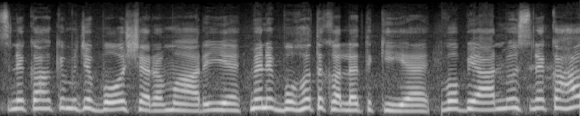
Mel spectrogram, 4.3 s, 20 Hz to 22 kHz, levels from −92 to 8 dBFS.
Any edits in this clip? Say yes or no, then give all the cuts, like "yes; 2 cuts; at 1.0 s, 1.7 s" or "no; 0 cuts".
yes; 1 cut; at 1.8 s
